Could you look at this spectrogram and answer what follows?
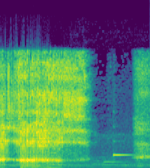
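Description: Human voice imitating an old lady snoring, one drawn-out rasping snore followed by a quieter wheezy tail, close and alone.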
